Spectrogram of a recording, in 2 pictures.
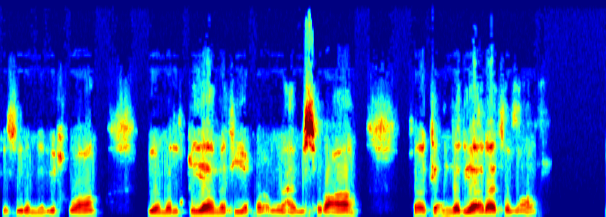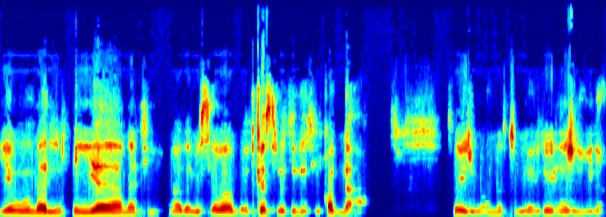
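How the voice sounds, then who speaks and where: A man's voice: medium pitch, quick pace, dry recording, highs cut off. A man teaching Quran recitation rules, explaining precisely and repeating words to show correct pronunciation. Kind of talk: tajweed lesson explanation.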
